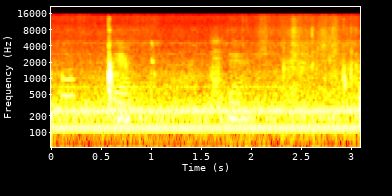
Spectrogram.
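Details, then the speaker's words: Young boy with hiccups: a single sharp, abrupt gulping hiccup sound over steady room hum. "right about there. Someone's got the hiccups."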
